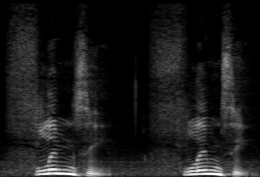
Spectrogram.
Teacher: it's not pronounced with an s sound but it's closer to a z z sound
